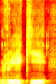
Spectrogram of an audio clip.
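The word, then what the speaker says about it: реки: So let's look at reka, right, two-syllable feminine. In the plural, the stress jumps back. We get reki, and we keep that stress throughout the plural.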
